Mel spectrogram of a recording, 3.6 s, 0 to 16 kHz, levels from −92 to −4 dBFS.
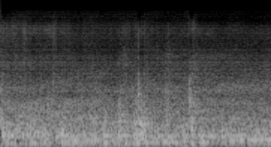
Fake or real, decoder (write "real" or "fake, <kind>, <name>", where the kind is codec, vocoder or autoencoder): fake, codec, SNAC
